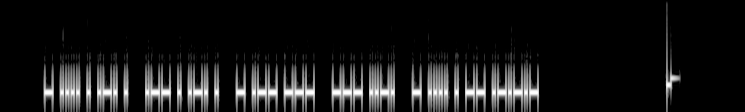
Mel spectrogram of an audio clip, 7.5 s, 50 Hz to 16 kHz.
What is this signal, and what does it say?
Morse code, heard as a keyed tone, about 44 wpm, 700 Hz. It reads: THERE WERE TWO OF THEM.
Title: Sentences from Top 100 Words 45wpm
